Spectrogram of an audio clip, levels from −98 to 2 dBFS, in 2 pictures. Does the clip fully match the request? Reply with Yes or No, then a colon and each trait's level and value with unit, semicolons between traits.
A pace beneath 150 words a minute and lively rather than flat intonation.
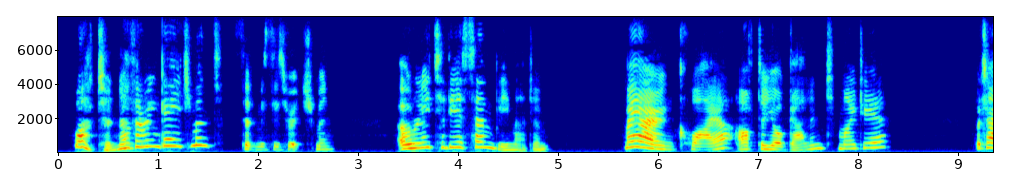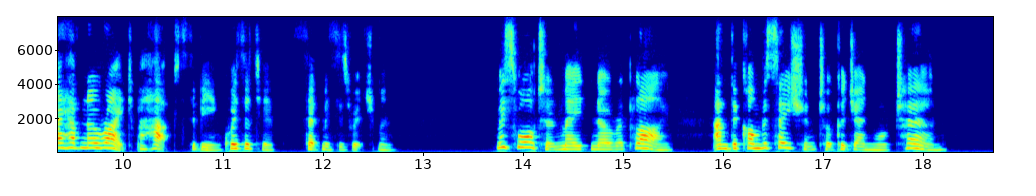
Yes: average, 140 wpm; wide, 7.8 semitones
